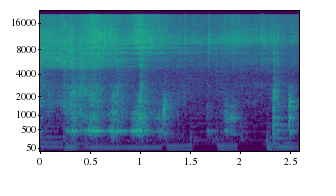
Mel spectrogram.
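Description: Green curry paste fries in hot oil for a Thai green chicken curry, sizzling softly while a utensil stirs and scrapes the pan in short, uneven strokes.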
